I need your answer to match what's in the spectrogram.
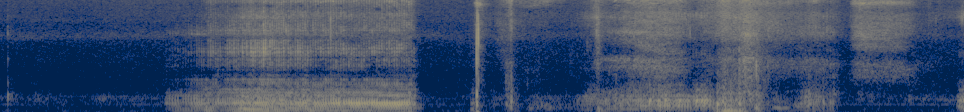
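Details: Sleeping French Bulldog snoring extremely loudly: two long, loud, rattling snores on inhalation, with quiet pauses between.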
